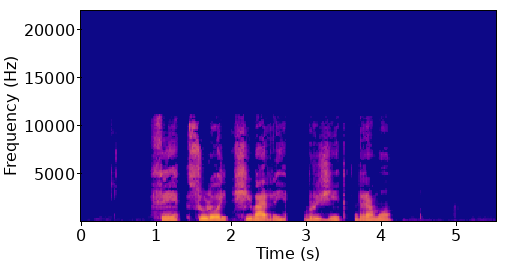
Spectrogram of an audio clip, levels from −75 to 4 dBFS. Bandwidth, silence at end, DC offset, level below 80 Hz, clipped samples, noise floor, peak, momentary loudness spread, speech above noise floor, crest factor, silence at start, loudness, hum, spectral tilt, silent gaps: 11.5 kHz; 1.4 s; under 0.1%; -68 dBFS; under 0.1%; -68 dBFS; -2 dBFS; 13 LU; 48 dB; 22 dB; 0.95 s; -21 LUFS; none; -5 dB/octave; none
